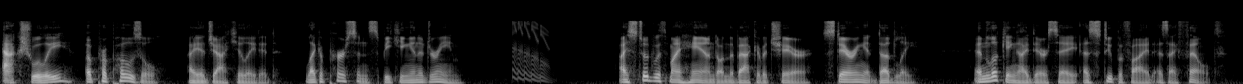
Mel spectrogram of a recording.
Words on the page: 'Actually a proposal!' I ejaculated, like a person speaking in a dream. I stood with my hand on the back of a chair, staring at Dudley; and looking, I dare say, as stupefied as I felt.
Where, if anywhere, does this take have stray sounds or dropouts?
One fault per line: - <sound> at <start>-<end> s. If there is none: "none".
- chirp at 5.1-5.6 s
